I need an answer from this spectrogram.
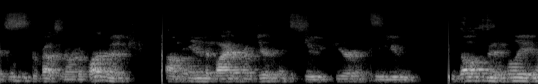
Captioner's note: indiscernible chatter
